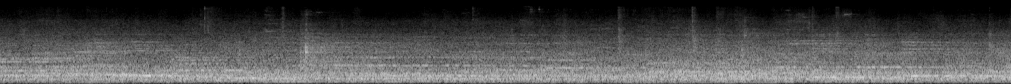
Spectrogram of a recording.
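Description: A choir of many voices singing together, holding overlapping sustained notes.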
